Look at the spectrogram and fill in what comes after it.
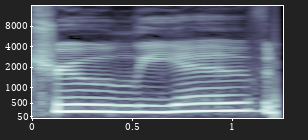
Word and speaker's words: Trulieve: So there was another article about Trulieve's, the CEO's husband, and of course Trulieve, I might be saying it wrong, Trulieve, no, I think it's Trulieve, like believe, but with true in front of it.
